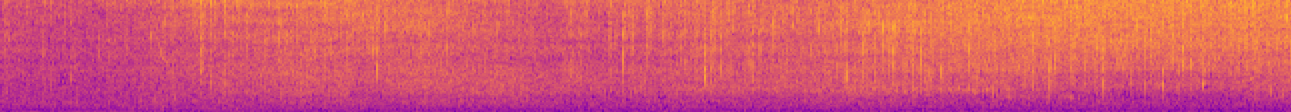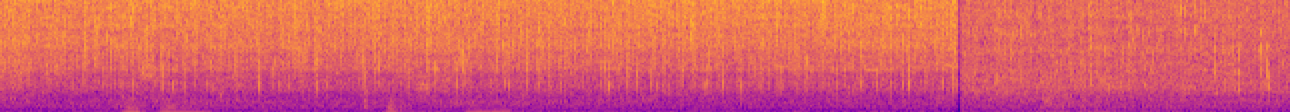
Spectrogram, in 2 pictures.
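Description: Steady rushing hiss of water pouring and splashing onto a surface, continuous and fairly loud throughout, with a few brief low thuds partway through and no voices.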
